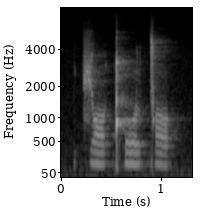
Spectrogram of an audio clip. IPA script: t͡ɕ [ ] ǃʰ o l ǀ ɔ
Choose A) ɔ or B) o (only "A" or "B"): A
